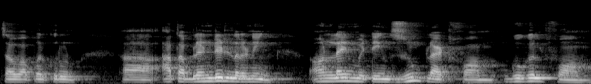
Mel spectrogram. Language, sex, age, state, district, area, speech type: Marathi, male, 45-60, Maharashtra, Nanded, urban, spontaneous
